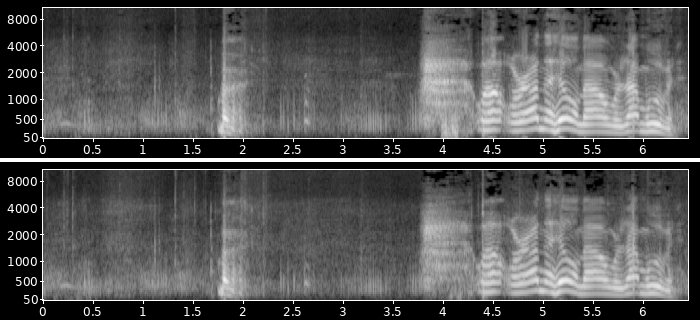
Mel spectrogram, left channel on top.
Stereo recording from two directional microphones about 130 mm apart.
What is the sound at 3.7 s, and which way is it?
Speech, 40° left (ahead or behind).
